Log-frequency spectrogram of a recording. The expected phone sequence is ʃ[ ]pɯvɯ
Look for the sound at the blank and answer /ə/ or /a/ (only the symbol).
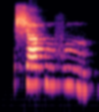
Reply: a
